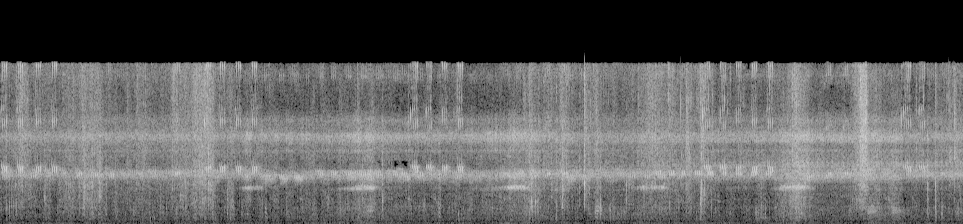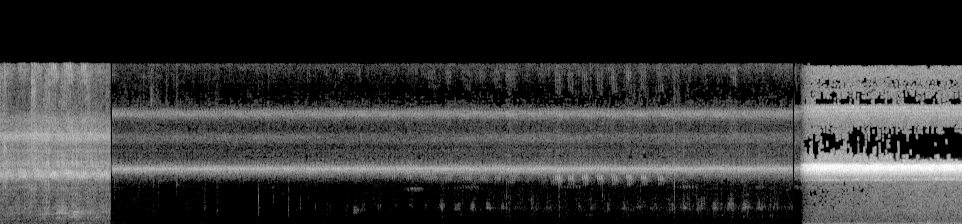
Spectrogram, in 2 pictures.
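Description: Night chorus of crickets, a steady high-pitched trill, with a second insect giving short chirps about every second and a half and scattered crackles of twigs being handled on the forest floor. About halfway through the handling noise stops and only a quieter trill remains, then near the end the trill becomes much louder.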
